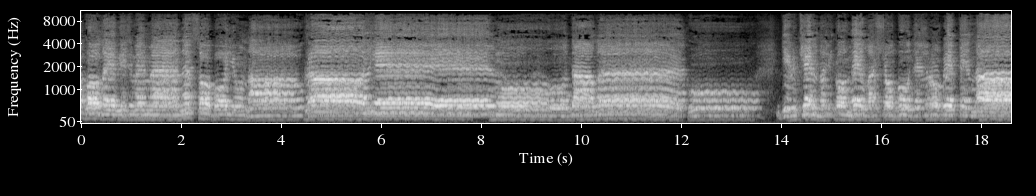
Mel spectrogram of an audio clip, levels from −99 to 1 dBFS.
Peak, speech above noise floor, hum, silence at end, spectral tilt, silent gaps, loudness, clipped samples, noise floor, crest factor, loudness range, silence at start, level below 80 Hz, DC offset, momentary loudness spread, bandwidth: 0 dBFS; 27 dB; none; 0 s; -2.5 dB/octave; none; -16 LUFS; under 0.1%; -42 dBFS; 16 dB; 7 LU; 0 s; -76 dBFS; under 0.1%; 12 LU; 10.5 kHz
